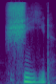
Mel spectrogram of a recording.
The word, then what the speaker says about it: she'd: contract we're squashing it down into one sheed sheet so you want that to glide flow smoothly so thinking about some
